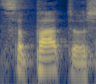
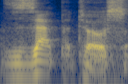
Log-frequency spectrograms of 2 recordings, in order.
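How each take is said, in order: First: The first sound is a hissing s. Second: The first sound is a buzzing z. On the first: The speaker calls it right. "Notice it's pronounced zapatos" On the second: The speaker calls it wrong. "not zapatos"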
